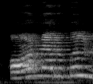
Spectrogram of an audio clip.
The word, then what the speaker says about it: honorable: Next one, he is not dash honorable man. Honorable. Here H is silent.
